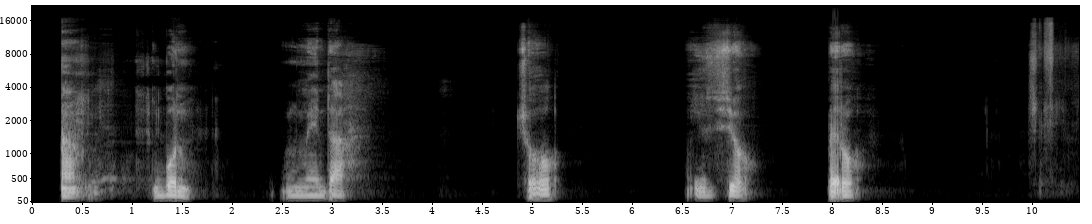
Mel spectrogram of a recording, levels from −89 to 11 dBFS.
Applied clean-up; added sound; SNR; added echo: none; none; none; none.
